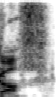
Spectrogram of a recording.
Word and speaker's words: Gough: And what I love about the performance is with the Michael Gough, I don't know how you pronounce his surname. Gough.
